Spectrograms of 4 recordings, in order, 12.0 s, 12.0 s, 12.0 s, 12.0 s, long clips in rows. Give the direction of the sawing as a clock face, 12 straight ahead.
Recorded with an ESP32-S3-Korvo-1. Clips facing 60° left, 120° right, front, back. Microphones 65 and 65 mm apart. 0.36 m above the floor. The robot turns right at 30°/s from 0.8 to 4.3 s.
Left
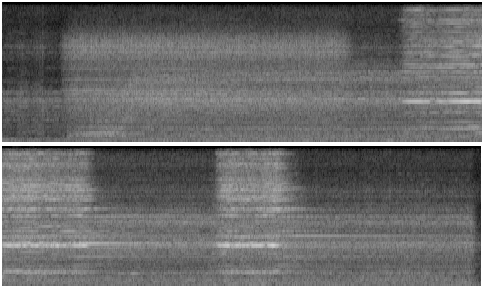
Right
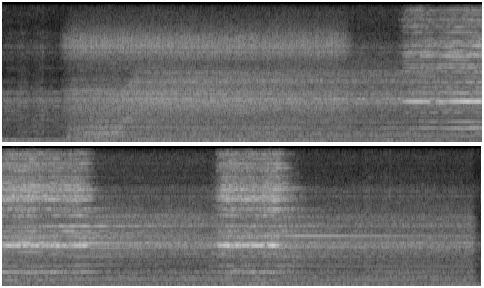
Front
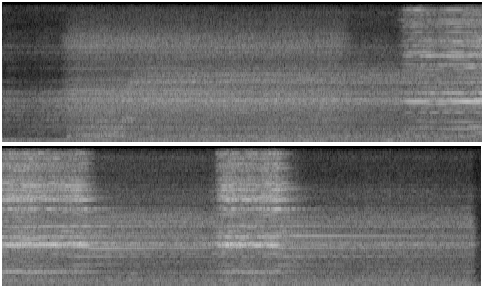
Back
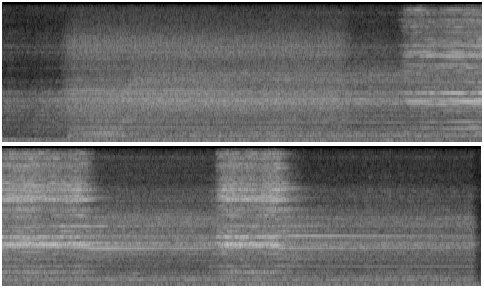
3 o'clock.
